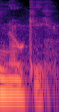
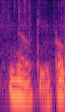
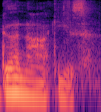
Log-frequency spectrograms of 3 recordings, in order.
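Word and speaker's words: Gnocchi: This word, this is pronounced Noki. Noki. My mother is Irish and she always mispronounced it ganakis growing up.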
